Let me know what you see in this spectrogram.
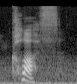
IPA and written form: klɒθ (cloth)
